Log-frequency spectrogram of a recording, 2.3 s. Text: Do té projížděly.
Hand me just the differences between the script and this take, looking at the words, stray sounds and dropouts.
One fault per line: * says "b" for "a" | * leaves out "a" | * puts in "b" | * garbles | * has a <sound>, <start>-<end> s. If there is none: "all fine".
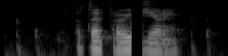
* has a dropout, 1.3-1.4 s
